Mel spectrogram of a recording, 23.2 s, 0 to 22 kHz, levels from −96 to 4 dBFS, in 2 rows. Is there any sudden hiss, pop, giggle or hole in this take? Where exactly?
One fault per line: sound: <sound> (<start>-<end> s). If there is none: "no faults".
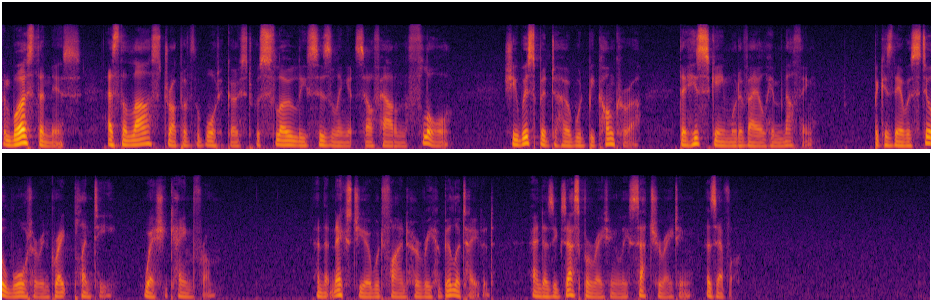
no faults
